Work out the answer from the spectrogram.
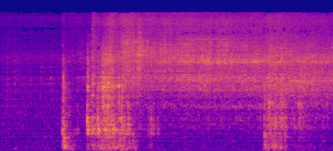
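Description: Chopped zucchini tipped from a glass bowl into a hot pan of melted butter: a knock about a second in, then sudden loud sizzling that keeps on as the zucchini fries.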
